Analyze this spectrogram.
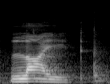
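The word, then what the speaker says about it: light: ಬರಬೇಕಲ್ವಾ daughter daughter ಇದೇನಾಗುತ್ತೆ ಲೈಟ್ ಗಮನಿಸಿ ನೀವು ಬರೀಬೇಕಾದರೆ ಬರೀಬೇಕು ಹಾಗೆ ಬರೀಬೇಕು ಸೈಲೆಂಟ್ ಲೆಟರ್ ಹೇಳಲಿಕ್ಕೆ ಮಾತ್ರ ಬರೀಲಿಕ್ಕೆ ನೀವು ಲೈಟ್ ಅಂತಾನೆ ಎಲ್ ಐ ಜಿ ಎಚ್ ಟಿ ಅಂತಾನೆ ಬರೀಬೇಕು ಲೈಟ್ ಬದಲು ನೀವು ಸೈಲೆಂಟ್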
